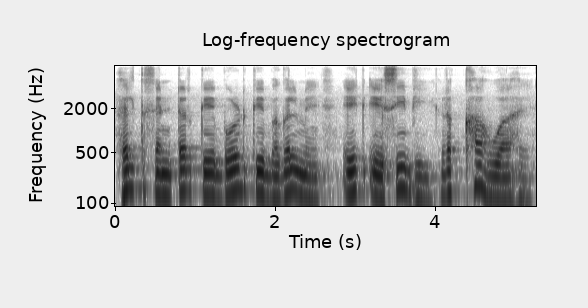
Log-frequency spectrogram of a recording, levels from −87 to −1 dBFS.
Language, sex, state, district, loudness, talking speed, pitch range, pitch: Hindi, male, Uttar Pradesh, Lucknow, -17 LUFS, 150 wpm, 115-140 Hz, 130 Hz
